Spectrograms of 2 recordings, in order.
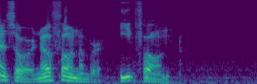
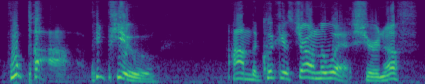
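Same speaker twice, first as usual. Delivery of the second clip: hammed-up cowboy; 6 semitones higher than usual.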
